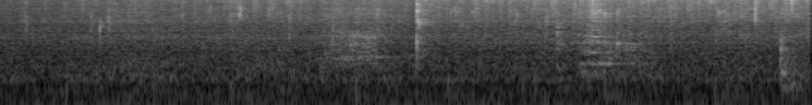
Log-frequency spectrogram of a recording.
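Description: Sliced spiny gourd (kakrol) and onions sizzling in mustard oil in a wok-style pan while being stirred with a spatula: a steady frying sizzle with a couple of short scrapes of the spatula against the pan, about two seconds in and near the end.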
